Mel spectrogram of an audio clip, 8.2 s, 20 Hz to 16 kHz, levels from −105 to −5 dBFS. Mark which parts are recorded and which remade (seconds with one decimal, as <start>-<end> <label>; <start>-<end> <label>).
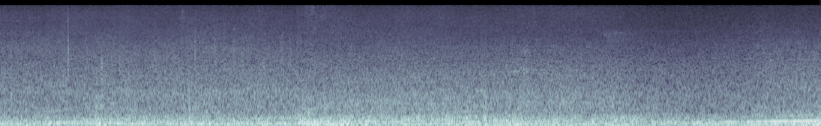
0.0-0.4 recorded; 0.4-1.8 remade; 1.8-3.7 recorded; 3.7-4.9 remade; 4.9-8.2 recorded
